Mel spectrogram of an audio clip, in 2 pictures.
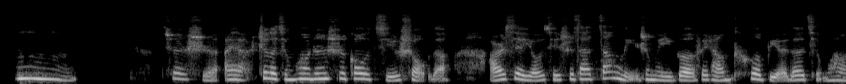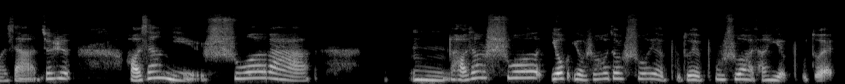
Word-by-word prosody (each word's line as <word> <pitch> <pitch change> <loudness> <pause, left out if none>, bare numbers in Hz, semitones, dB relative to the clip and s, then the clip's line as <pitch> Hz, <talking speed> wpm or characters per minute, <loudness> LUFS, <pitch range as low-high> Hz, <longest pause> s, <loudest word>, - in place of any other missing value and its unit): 嗯， 255 -6 +3 0.9
确 260 -3 -3
实， 240 - -3
哎 225 - 0
呀， 210 -3 -1
这 285 - +1
个 265 - +5
情 230 -3 0
况 255 +1 +2
真 255 +2 +4
是 265 0 -2
够 255 -1 +2
棘 195 -6 -4
手 210 - -2
的。 - - -4 0.4
而 210 +4 +2
且 240 0 +1
尤 185 0 0
其 215 0 -3
是 225 +3 -3
在 240 +1 +1
葬 280 +1 -2
礼 200 - -3
这 230 - -2
么 210 -2 +1
一 180 -1 -2
个 185 -2 +3
非 220 0 -3
常 200 -1 -2
特 250 -1 0
别 215 - -1
的 210 +2 +1
情 245 +4 -8
况 185 -3 -5
下。 240 +8 -2
就 265 +3 0
是 275 -2 +1 0.5
好 180 -1 +7
像 290 +7 +2
你 225 +2 -1
说 290 +2 0
吧 210 -10 +1 1.0
嗯， 205 -1 +2
好 205 -4 +2
像 295 +5 0
说 300 0 +2
有 260 +2 +7
有 230 -3 +1
时 235 - -5
候 260 +2 -2
就 270 0 +1
说 255 -1 -4
也 240 - 0
不 - - -12
对， 210 -1 +2
不 220 +3 -4
说 240 +2 +1
好 220 - -2
像 195 - -4
也 190 -4 +2 0.2
不 - - -11
对。 - - +1
235 Hz, 220 characters per minute, -26 LUFS, 205-265 Hz, 1.0 s, 好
